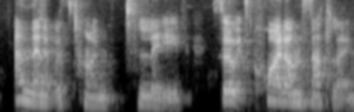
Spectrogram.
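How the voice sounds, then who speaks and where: A woman is speaking at a fairly slow pace. Her pitch is fairly low. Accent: Australian. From Australia, moved often as a child. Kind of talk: personal life story.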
